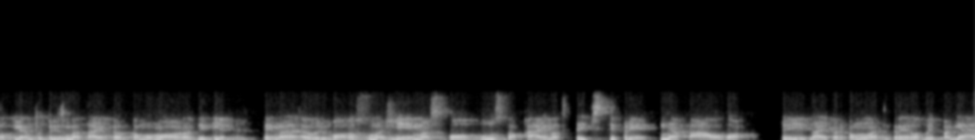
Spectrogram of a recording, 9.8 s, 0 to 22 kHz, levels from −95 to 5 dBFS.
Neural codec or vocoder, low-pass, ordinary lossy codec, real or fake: codec, 16 kHz, 4 kbps, FunCodec, trained on LibriTTS, 50 frames a second; 7.2 kHz; Opus, 16 kbps; fake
